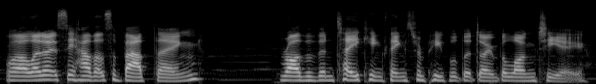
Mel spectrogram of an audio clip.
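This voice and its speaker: A woman with a slightly low voice comments casually on a game. She is blunt and sarcastic, using relaxed slang, with faint music playing behind her. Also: normal speed, dry recording. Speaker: gamer host reacting to a story quest.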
